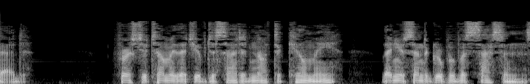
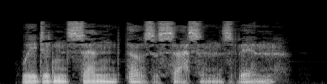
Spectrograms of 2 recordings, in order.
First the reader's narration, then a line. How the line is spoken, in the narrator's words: Zane said quietly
